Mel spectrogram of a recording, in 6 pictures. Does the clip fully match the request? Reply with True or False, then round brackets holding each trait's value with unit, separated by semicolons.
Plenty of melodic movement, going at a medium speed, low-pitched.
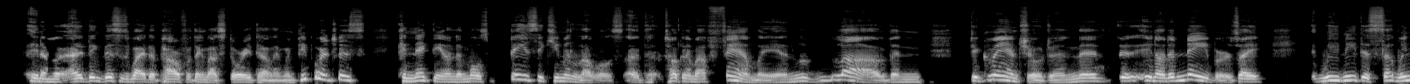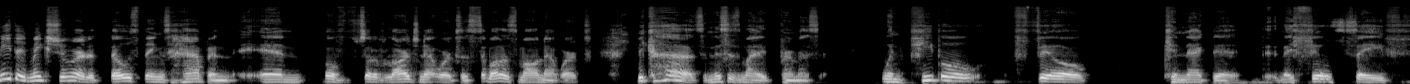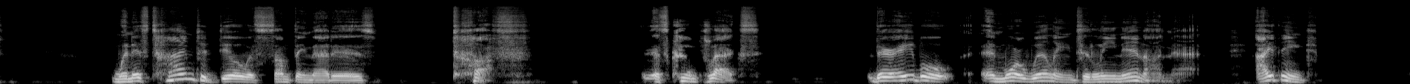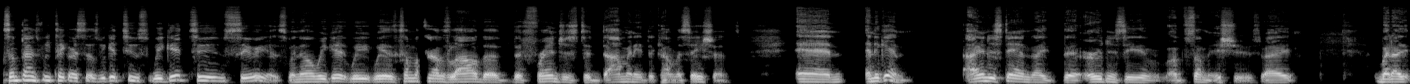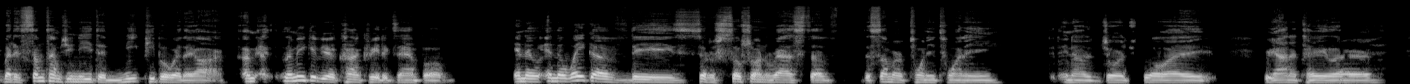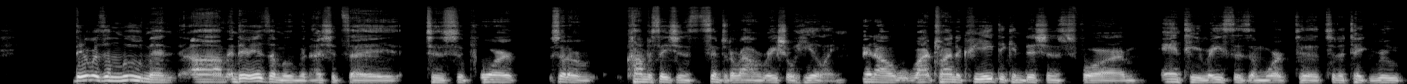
True (7.7 semitones; 155 wpm; 120 Hz)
